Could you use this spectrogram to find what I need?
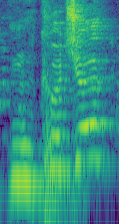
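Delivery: high, loud, very slow could ya; hammed-up annoyed businessman; passive-aggressive request. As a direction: drag it out pointedly.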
